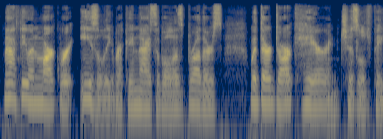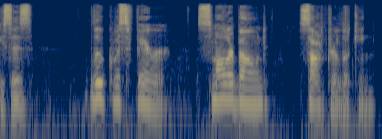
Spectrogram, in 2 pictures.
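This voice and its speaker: A woman teacher reading a novel aloud to students, pausing to explain and ask them to picture things. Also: deep voice, creaky, a bit bright, no echo, studio quality. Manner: patient, explanatory, addresses students directly. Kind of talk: classroom read-aloud with discussion breaks.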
